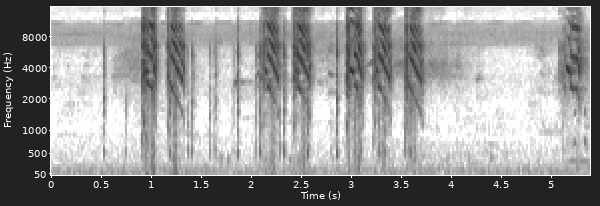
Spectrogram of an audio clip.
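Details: Ringneck parrot screeching harshly and repeatedly, a rapid run of about eight raspy calls followed by a pause and one more screech.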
